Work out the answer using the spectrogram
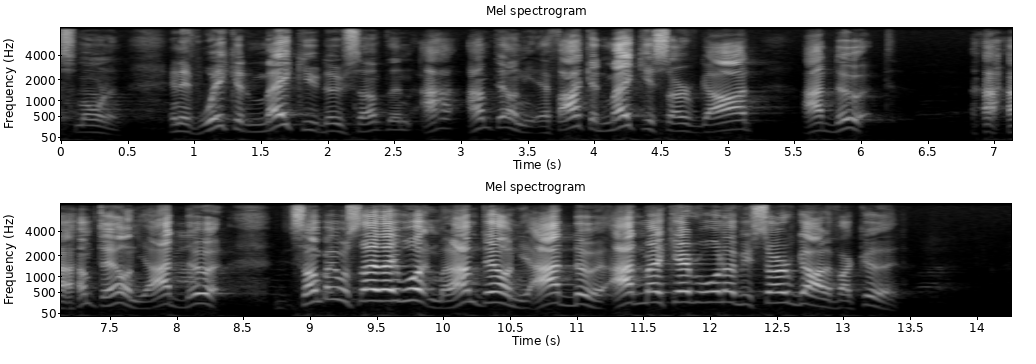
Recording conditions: large echoing room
